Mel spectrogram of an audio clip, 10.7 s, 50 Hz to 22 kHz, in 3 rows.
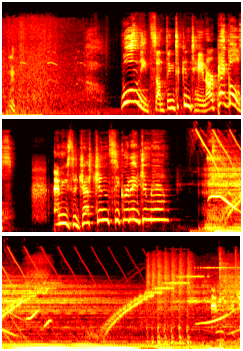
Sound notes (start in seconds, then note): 0.0 chuckles; 5.4 whispering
